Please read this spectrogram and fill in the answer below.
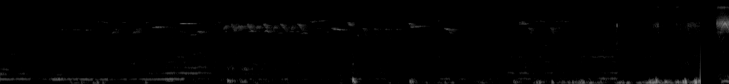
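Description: Honeybee colony in an open nuc box buzzing with a low, steady hum, which the beekeeper hears as nice and quiet: a calm colony that does not sound queenless. A few low thumps near the end.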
